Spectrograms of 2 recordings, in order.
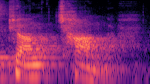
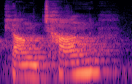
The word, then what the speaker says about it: Pyeongchang: The correct pronunciation is Pyeongchang. Chang, ah, like when you go see your doctor, ah. Pyeongchang, Pyeongchang, Pyeongchang.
